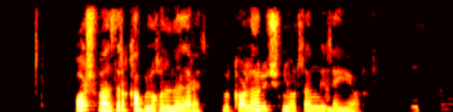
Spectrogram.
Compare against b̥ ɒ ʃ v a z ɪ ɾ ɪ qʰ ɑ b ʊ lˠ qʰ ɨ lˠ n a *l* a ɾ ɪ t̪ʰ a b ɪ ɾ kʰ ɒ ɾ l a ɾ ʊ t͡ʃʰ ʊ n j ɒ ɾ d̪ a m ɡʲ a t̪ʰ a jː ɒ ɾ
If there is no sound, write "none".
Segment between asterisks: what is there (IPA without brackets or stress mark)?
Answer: l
